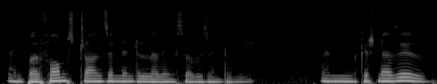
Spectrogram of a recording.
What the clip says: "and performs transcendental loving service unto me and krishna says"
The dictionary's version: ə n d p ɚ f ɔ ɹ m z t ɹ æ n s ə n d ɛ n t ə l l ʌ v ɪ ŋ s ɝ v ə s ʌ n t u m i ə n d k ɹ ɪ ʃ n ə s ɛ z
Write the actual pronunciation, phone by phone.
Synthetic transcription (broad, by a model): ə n d p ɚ f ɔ ɹ m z t ɹ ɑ n s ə n d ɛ n t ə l l ʌ v ɪ ŋ s ɝ v ə s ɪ n t u m i ə n d k ɹ ɪ ʃ n ə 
